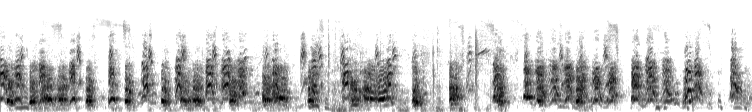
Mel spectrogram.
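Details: Bucovina Shepherd Dog at Paltinu giving loud, repeated barks in quick bursts, roughly two or three per second, with brief gaps between series of barks.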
